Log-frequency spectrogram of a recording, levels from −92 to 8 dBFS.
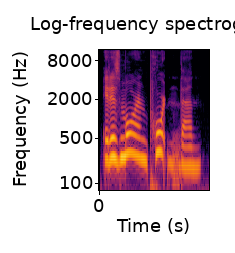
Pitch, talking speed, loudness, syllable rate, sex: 230 Hz, 180 wpm, -15 LUFS, 4.8 syllables/s, female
